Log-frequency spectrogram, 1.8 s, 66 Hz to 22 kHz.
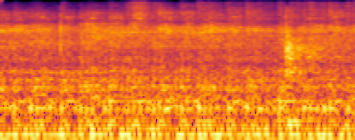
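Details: Formula 4 race car after fuel-leak fix (fuel pump O-ring replaced), very loud: even engine note holding steady without misses, pops or sputters; normal running.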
